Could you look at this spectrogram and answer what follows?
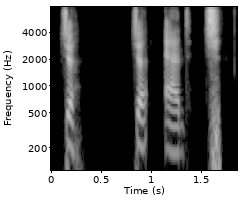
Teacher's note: starting with a stop and then you have just an immediate release of air with friction in it so you have your combination of a stop and a fricative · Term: affricative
